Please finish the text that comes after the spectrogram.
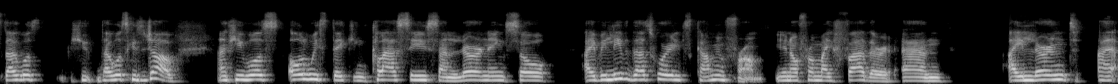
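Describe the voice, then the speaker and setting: A woman's voice: mid-range voice, darkish tone. Earnest Argentine woman, Spanish accent. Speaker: guest author. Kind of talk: interview answers.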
